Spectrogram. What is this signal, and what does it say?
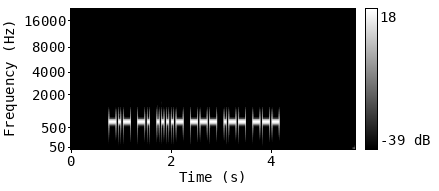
Morse code, heard as a keyed tone, about 30 wpm, 700 Hz. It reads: KN4OWO
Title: Speed Racing - USA 2x3 Call Signs 25wpm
